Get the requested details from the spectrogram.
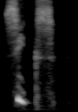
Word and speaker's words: Seaques: You can find Mirror Secret Mirror by Jessica Seaques, pronounced Seeks, but spelled S E A Q U E S on Amazon, Apple, and all the major ebook retailers.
